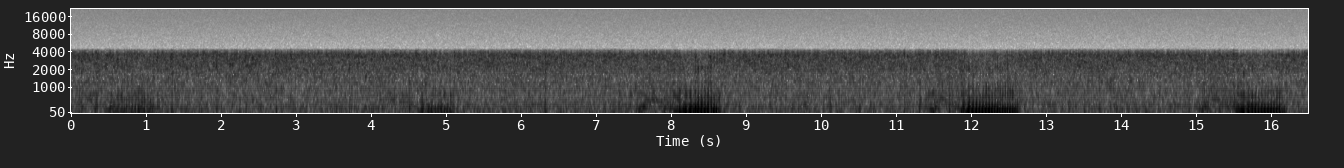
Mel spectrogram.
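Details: A friend sleeping after a long night out: low rattling snores, about four in sixteen seconds, over steady background noise; snoring.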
